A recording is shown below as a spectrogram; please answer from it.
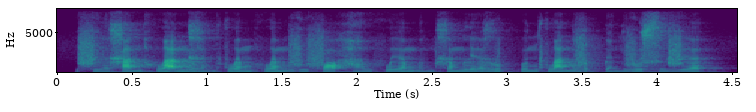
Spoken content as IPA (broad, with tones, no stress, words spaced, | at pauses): fɨ̤˨˩ə̯xa˨˦n hwa̰˧˥n ɣə̤˨˩nkwə˧mhwə˧m vṳ˨˩fɔ˧ ha̤˨˩whwɨ˨˦ə̯mə̤˨˩m xə˧mlɨ˧˩ə̯ɣu˦˥p̚ ʔu˧nkwa˧nvə˨˩p̚ ɗə̤˨˩nvu˧ sɨ̤˨˩vɨ˧ə̯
